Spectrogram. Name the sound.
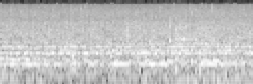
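rain falling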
